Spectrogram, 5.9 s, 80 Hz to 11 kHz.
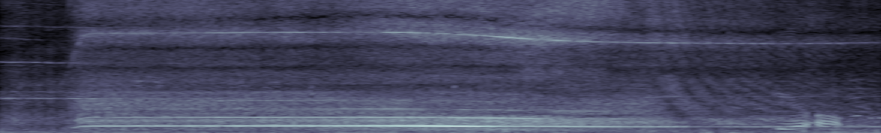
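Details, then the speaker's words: E-flite 80mm F-4 ducted fan RC jet with 2100kv motor: high steady whine with buzzy edge swelling with throttle; fan balancing came undone, noisier than before though still better than stock. "balanced it already but it came undone well it does to me because I'm a perfectionist but it really isn't that bad"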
